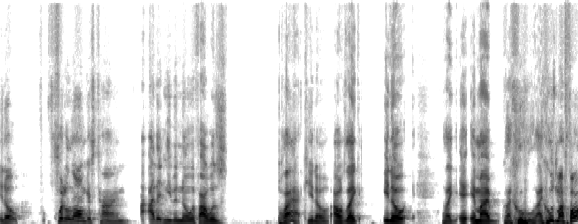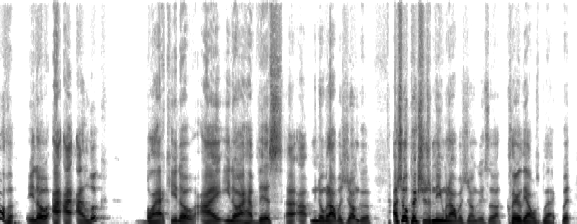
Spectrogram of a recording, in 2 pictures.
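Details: Stuttering in an adult man who says he has a speech impediment, during a live stream.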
